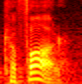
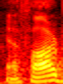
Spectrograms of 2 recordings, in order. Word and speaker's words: Kfar Nahum: Kfar, because it didn't have that dot in the middle, so it's not a puh like Capernaum. It's Kfar, Nahum. Okay? So that's how you say it Bivrit, or in Hebrew. You could say Capernaum if you want.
